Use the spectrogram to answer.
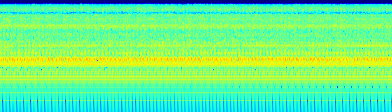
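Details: Restored old compressor fired up for the first time after refurbishment, checking whether it works: steady even drone with constant pitch and no knocks or rattles; running smoothly, normal running.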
